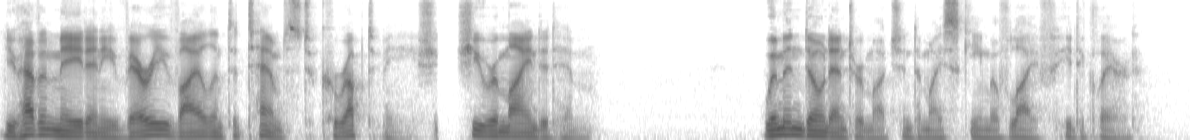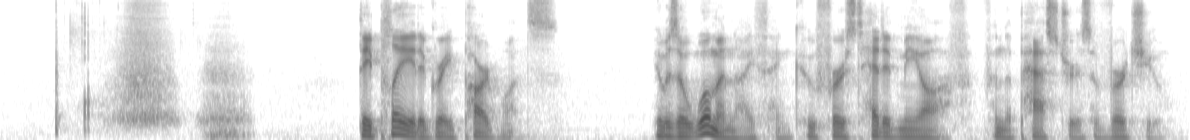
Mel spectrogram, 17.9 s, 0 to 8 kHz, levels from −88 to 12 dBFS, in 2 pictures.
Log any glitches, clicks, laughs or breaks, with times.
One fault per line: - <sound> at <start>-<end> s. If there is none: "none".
- breath at 9.3-10.9 s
